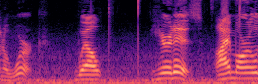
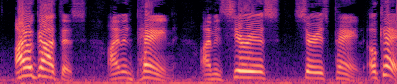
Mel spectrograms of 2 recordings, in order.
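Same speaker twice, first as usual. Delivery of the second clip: ordinary delivery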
